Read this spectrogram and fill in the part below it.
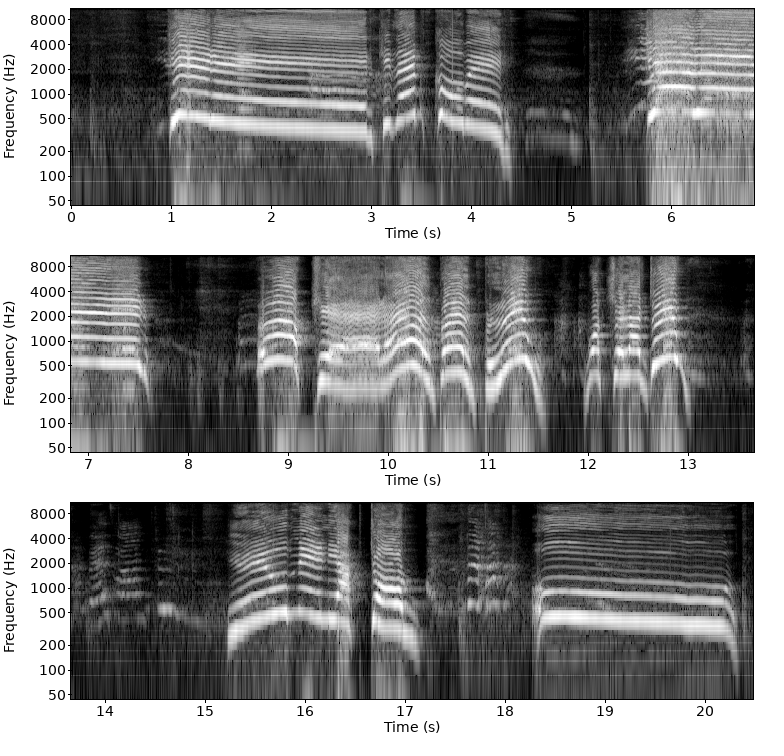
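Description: A young woman shouts and screams excitedly into a microphone.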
